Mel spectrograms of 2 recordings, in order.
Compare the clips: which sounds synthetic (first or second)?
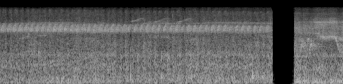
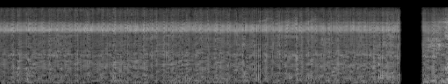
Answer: second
